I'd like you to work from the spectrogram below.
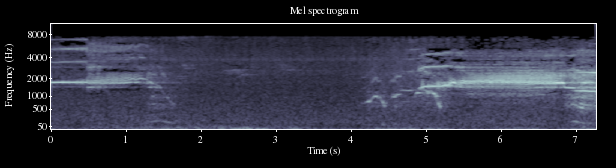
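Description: A Manitoba elk bull's combat call: high, whistling bugle tones that sound in two bursts, a short one and then a longer, louder one, with a quieter gap between them.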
